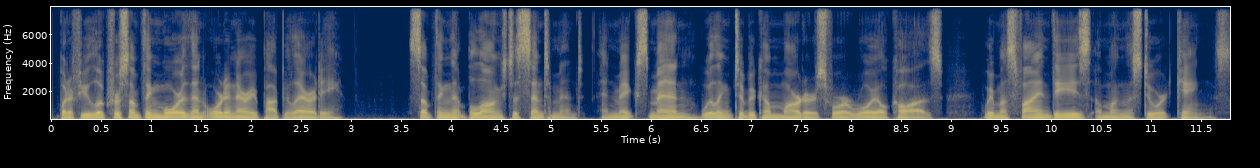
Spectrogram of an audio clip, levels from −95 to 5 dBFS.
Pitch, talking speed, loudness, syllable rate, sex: 100 Hz, 165 wpm, -19 LUFS, 5.4 syllables/s, male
